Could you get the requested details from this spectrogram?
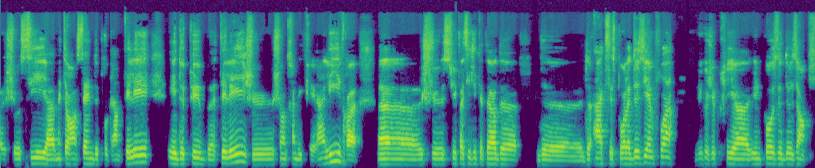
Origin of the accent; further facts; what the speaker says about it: Italy; first language Italian; French is a second language; also born or lived in Montpellier / London / Ethiopia; Oui, italien. Donc, italien, c'est ma première langue. Le français, c'est ma deuxième langue, vu que j'ai fait toutes mes études euh, dans les écoles françaises.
